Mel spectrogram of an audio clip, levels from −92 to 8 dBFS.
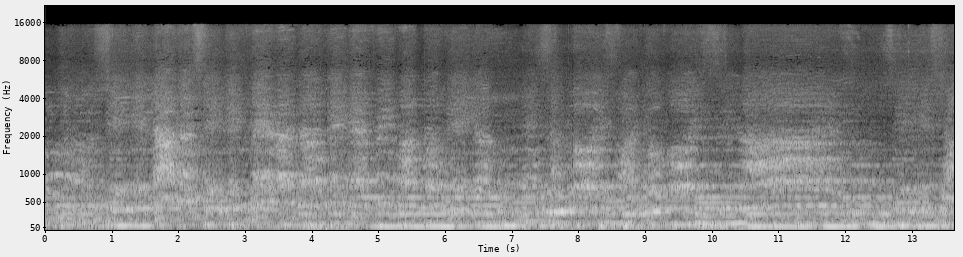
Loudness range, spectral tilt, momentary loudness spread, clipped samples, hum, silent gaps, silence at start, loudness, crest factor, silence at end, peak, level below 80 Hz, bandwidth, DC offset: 1 LU; -6 dB/octave; 4 LU; under 0.1%; none; none; 0 s; -15 LUFS; 14 dB; 0 s; 0 dBFS; -22 dBFS; 16 kHz; under 0.1%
